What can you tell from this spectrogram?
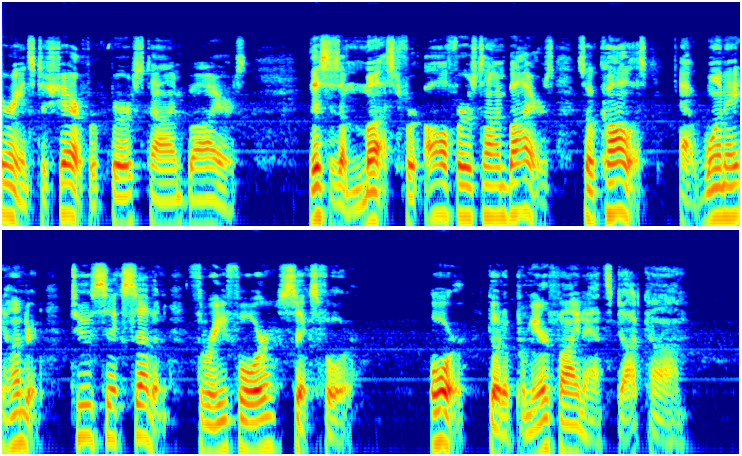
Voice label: Finance Commercial; Premier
